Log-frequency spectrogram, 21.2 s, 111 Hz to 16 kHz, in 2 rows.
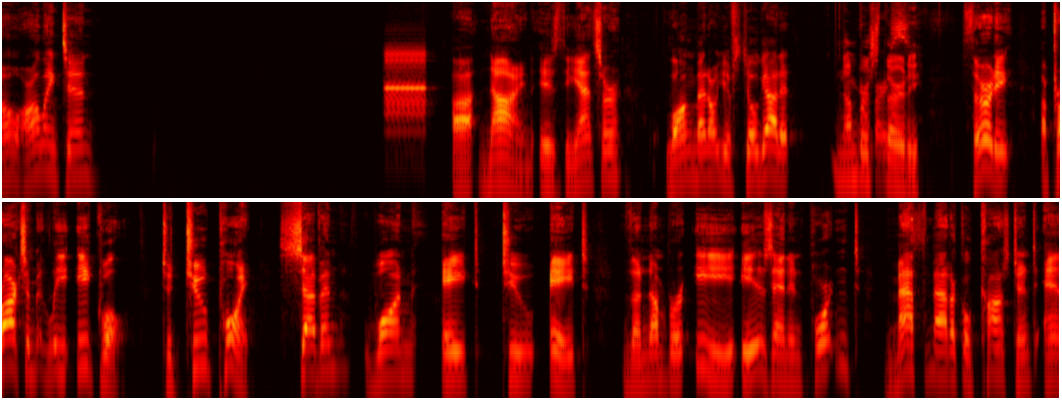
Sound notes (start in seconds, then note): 3.8 buzzer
